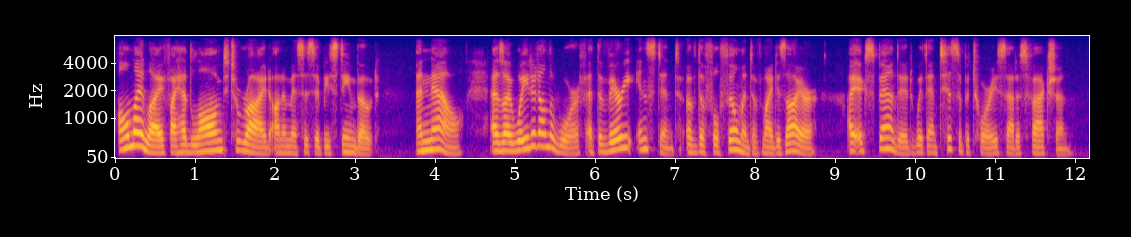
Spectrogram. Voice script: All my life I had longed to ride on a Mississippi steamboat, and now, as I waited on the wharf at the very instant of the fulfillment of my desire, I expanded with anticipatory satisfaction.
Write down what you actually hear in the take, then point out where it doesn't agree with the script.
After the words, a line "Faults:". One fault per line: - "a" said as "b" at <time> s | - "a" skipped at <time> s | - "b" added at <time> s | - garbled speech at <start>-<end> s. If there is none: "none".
All my life I had longed to ride on a Mississippi steamboat, and now, as I waited on the wharf at the very instant of the fulfillment of my desire, I expanded with anticipatory satisfaction.
Faults:
none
